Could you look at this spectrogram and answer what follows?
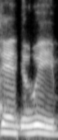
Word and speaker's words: andouille: me how andouille is really supposed to be pronounced, and I was like, Sean, it's part of the show now. Yeah. It's andouille, but all the different varieties, the jalapeno cheddar, which is a classic.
